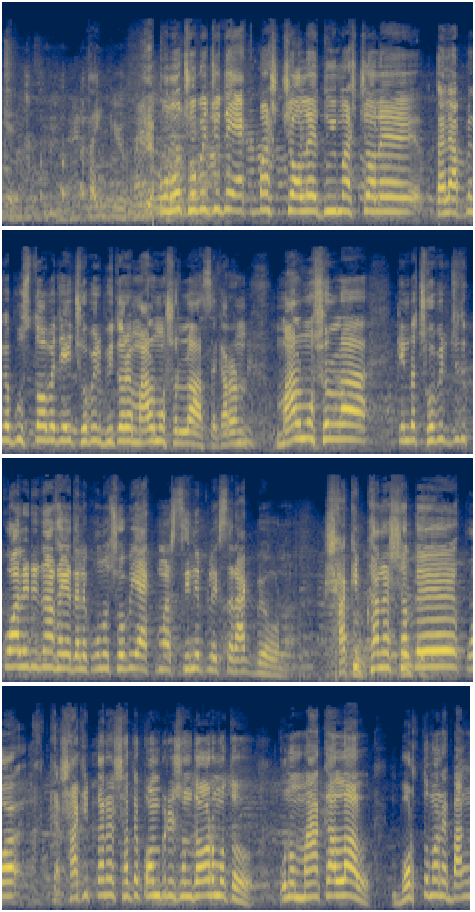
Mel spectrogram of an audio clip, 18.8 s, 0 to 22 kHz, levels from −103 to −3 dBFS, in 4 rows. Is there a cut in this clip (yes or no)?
no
